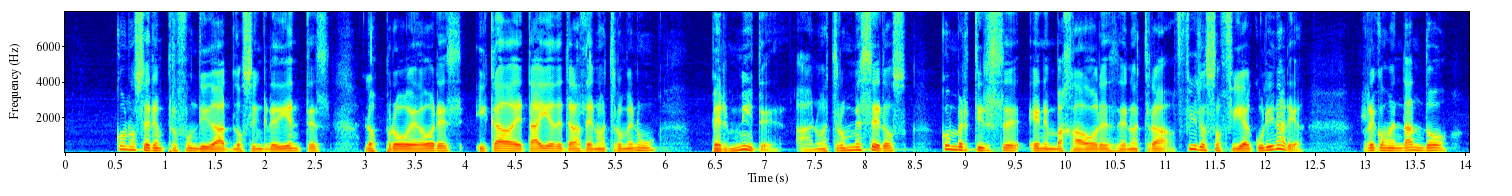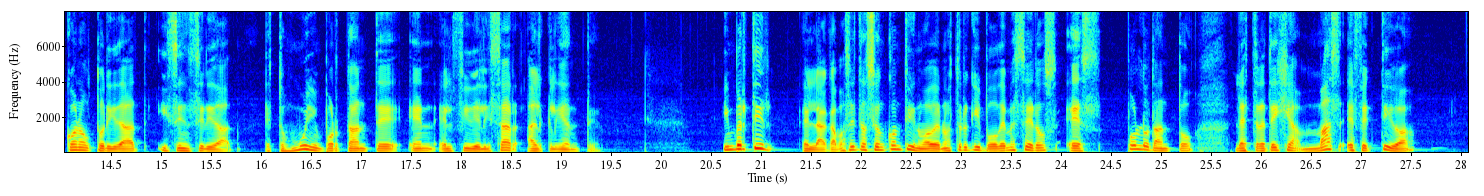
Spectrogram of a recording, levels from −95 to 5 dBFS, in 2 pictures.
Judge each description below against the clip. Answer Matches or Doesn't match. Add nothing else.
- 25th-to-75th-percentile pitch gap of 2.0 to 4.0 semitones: Doesn't match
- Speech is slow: Matches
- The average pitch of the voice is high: Doesn't match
